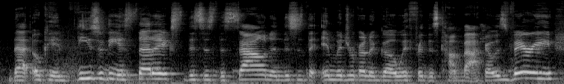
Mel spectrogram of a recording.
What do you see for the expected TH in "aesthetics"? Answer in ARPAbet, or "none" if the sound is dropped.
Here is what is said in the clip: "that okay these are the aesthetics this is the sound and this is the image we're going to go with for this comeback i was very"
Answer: TH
